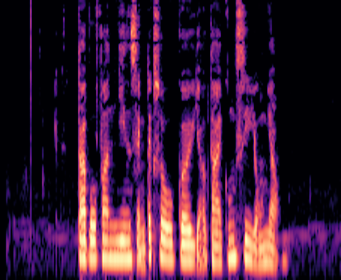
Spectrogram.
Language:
Cantonese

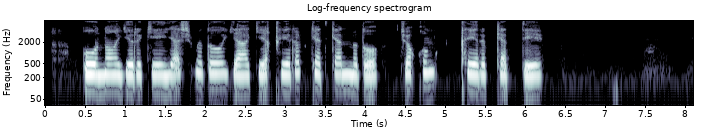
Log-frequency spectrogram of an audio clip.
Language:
Uyghur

